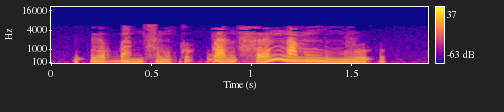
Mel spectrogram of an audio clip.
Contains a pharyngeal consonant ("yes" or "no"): no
